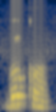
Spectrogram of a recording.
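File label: "go come", Nigerian Pidgin, female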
